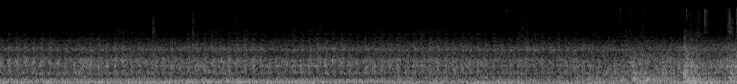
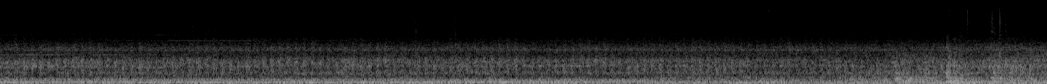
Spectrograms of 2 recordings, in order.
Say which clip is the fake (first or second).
first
